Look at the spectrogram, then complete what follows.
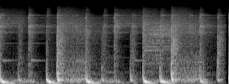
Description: loop, Roland; Sound & Vision - Gigapack I

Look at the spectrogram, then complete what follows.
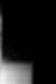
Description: FM Perc; Rap

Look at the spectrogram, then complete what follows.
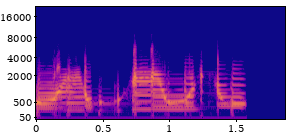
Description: GUITARS 125, House

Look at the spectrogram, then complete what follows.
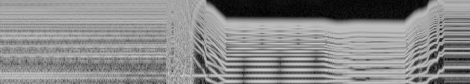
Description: noise, noise kit; Big Beat Samples & More; AKAI

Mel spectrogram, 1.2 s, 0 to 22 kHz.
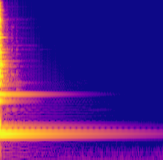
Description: afro ago, afric ago go; AKAI S-Series CD-ROM Sound Library VOL-5

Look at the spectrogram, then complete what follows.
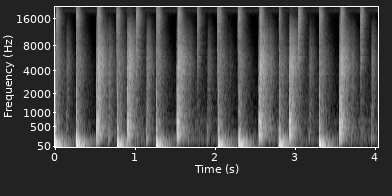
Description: Pop-Rock Drumloops 118 POP VARI; USB Soundscan vol.37; AKAI

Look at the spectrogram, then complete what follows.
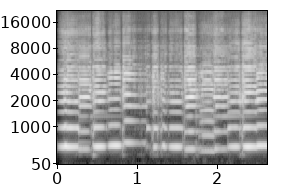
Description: VIOLIN, Celtic; USB Soundscan vol.42; Celtic Flavours; AKAI

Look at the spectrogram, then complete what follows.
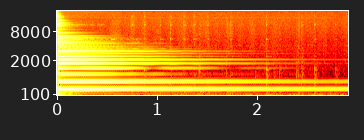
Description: F, guitars; Spectrasonics; Hans Zimmer Guitars VOL-2; FNGSTYLE PFM

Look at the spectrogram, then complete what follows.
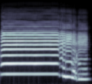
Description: TENOR FX, Horns; Zero-G; Phantom Horns

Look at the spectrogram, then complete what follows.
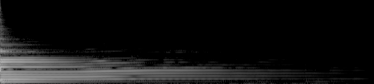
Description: DOBRO UP; C3

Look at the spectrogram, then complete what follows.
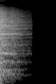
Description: Boss DR-202 hat

